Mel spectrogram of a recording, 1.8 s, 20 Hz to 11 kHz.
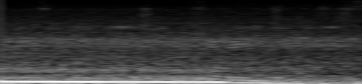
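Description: A 2019 Suzuki Swift GL Navigator engine holds a steady low hum for about a second, then its pitch drops away as the rev settles back toward idle.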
